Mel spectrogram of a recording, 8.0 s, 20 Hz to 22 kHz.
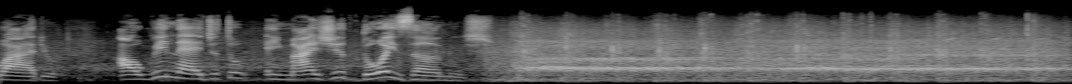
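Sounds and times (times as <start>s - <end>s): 
speech: 0.0s - 4.4s
large crowd of football fans cheering and chanting at an open training session: 0.6s - 8.0s
claps or shouts: 3.7s - 8.0s.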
